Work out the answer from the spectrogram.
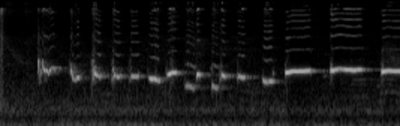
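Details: Song of a greater green leafbird: a quick series of descending slurred whistled notes, each repeated with variations, closing with three long, steady, clear whistles.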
